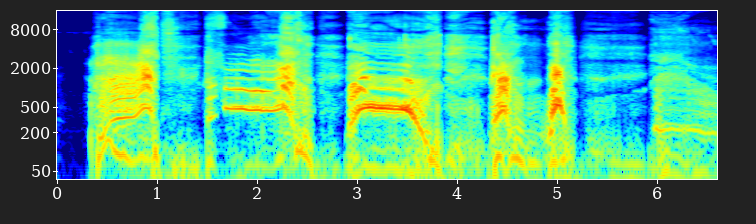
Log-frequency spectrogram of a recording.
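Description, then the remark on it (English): Three horned baby dinosaurs roar at warriors holding spears: several shrill, growly cries overlapping in quick bursts, loud, with brief pauses between each outburst. “Her triplets stood in front of her and roared at the warriors, jabbing their horns at the spears.”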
